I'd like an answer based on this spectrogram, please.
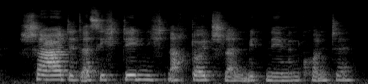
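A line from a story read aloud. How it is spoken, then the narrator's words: Sad thought. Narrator (German): denkt traurig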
